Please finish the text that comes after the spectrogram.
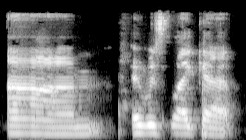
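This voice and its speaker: A middle-aged woman puppeteer telling stories in a casual interview, bubbly and animated, acting out quotes in high voices. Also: slow.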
